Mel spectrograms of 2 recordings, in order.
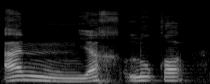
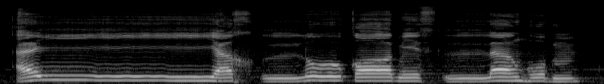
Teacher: Jadi cara bacanya bunyi nun. Kita masukkan ke huruf ya. Lalu dengungkan dua ketukan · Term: idgham bighunah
